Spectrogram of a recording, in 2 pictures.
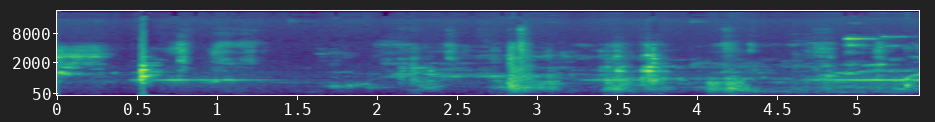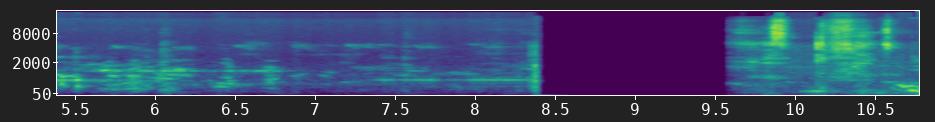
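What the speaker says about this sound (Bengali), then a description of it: "এই একটি গিরিবাজ কবুতর দেখুন" Giribaz pigeons from Murshidabad, including a male, coo in soft repeated bursts close by, mixed with rustling and wing noises, with a brief quiet gap before sharper activity near the end.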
